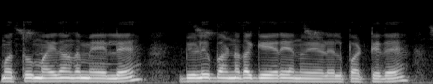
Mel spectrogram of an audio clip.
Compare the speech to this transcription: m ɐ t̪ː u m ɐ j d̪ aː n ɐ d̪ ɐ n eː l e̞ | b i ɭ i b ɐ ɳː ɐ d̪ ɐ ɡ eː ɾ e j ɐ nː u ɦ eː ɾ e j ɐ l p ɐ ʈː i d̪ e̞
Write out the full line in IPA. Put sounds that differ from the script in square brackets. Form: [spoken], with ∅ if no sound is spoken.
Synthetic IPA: m ɐ t̪ː u m ɐ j d̪ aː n ɐ d̪ ɐ [m] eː l e̞ | b i ɭ i b ɐ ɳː ɐ d̪ ɐ ɡ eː ɾ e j ɐ nː u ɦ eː [ɭ] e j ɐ l p ɐ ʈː i d̪ e̞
